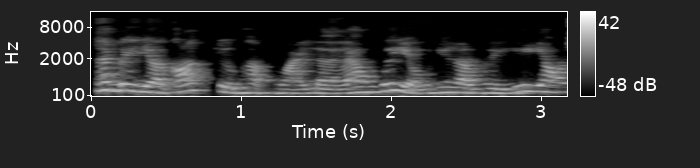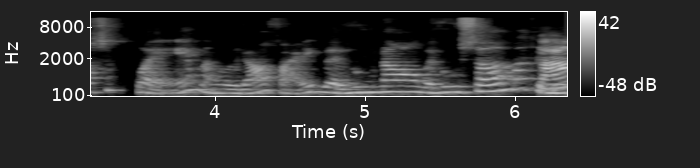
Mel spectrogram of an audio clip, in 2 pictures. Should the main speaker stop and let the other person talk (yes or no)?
yes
